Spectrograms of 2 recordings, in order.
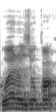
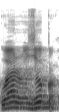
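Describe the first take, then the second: First: The final q is followed by an added vowel. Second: The final q ends with only a short bounce. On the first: The speaker calls it wrong. "kita memberi harokat baru sehingga menjadi warzuqo" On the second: The speaker calls it right. "hanya dipantul dipantulkan. Warzuq warzuq seperti itu"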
